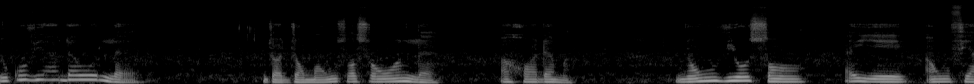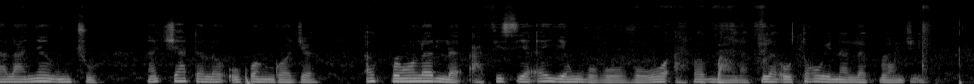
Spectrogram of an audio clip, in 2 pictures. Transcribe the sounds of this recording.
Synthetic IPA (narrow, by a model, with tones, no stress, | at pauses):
su˨ku˦vi˦a˨ɖə˦wo˦lə̰˨ | d͡ʒɔ˨d͡ʒɔ̃˨mə̃˨ŋũ˦sɔ˦sɾɔ̃˦wɔ̃˦lə˨ | ə˦xɔ˦ɖə˦mə̃˨ | ɲɔ̃˨˦ŋũ˦vi˦wo˦sɔ̃˦ | ə˦jɛ˦ə̰˦ŋũ˦fi˦a˨la˦ɲɛ̃˦ŋũ˦t͡ʃu˦ | hə̃˦t͡ɕi˦a˦t̪ə˦lə˦ʔo̰˦ɸə˦ŋ̩˦ɡɔ˨d͡ʒə˦ | ə˦k͡plɔ̃˦lə˦lə˨ʔa̰˨fi˦si˦a˨ʔə˦jɛ˦ŋũ˦vo˨vo˨vo˨wo˦ʔa˨ɸə˦ɡ͡ba˨l̃ə̃˨k͡plə˦wʔo˦t̪ɔ˦wo˦ɛ˨nɛ̃˨lə˨k͡plɔ̃˦d͡ʑḭ˦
